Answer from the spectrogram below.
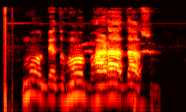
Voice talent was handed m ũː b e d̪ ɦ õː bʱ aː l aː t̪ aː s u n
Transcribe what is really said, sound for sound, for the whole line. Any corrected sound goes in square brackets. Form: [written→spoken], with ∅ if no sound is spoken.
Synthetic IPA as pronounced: m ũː b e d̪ ɦ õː bʱ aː [l→ɽ] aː [t̪→d̪] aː s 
